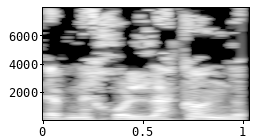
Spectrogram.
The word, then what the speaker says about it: ابن خلکان: متشکرم خانم موسوی من یه اصلاحی بکنم ابن خلکان درسته ما خودمونم نمیدونستیم این اعلام بعضی وقتا خیلی مشکل ساز میشن پیش از برنامه توانستیم با یکی از متخصصین تماس بگیریم از ایشون بپرسیم تلفظ صحیح ابن خلکانه بله.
